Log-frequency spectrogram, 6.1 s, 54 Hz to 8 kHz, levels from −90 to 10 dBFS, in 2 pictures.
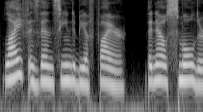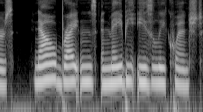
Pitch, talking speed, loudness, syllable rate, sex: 205 Hz, 175 wpm, -17 LUFS, 4.3 syllables/s, female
